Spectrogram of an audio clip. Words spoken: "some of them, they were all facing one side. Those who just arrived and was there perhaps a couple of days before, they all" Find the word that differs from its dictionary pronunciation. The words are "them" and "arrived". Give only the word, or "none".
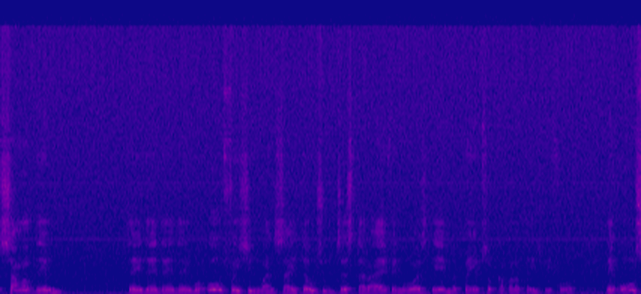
arrived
